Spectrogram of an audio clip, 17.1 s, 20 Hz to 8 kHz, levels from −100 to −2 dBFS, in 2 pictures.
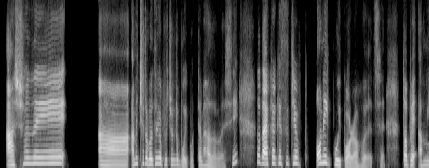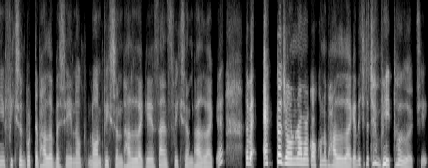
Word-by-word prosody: আসলে 275 +7 +4 1.3
আ - - +7 0.6
আমি - - +1
ছোটবেলা 265 -3 +1
থেকে 270 0 +2
প্রচন্ড 235 -1 -6
বই 170 -4 -3
পড়তে 155 +6 -9
ভালোবাসি। 145 - -6 0.5
তো - - -1
দেখা 260 +3 +7
গেছে 295 -1 -5
যে, 295 - +3 0.5
অনেক 310 +1 +4
বই 230 -3 +4
পড়া 150 -3 0
হয়েছে। 145 -3 -12 0.4
তবে 220 -1 +2 0.2
আমি 200 +1 -6 0.2
ফিকশন 210 0 -5
পড়তে 195 0 -3
ভালোবাসি, 175 -1 -2 0.2
নক 165 -1 -5 0.2
ননফিকশন 175 +1 -3
ভাল্লাগে, 160 -1 -2 0.2
সায়েন্স 180 -3 -3
ফিকশন 185 -1 -7
ভাল্লাগে। 150 - -3 0.5
তবে 270 -1 +5 0.3
একটা 290 +5 +5
genre 255 -2 +5
আমার 245 0 +2
কখনো 205 +2 -2
ভালো 175 -1 +2
লাগে 170 +1 0
নি। - - -9
সেটা 255 - -7
হচ্ছে 280 +3 -2 0.2
mythology. 215 - -2
195 Hz, 135 wpm, -23 LUFS, 170-250 Hz, 1.3 s, আ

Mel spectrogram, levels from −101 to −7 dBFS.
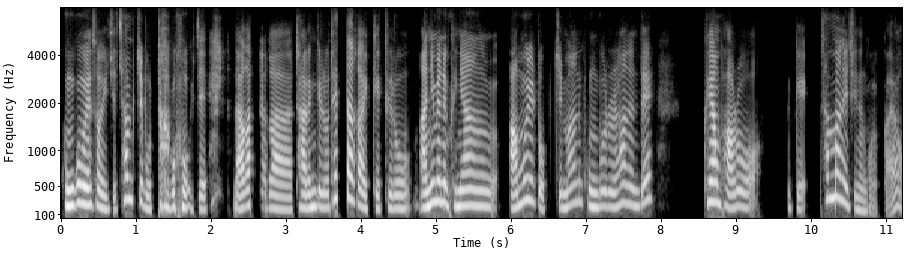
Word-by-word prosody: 궁금해서 235 -1 +5
이제 175 -1 -5
참지 315 - 0
못하고 200 +2 -1
이제 175 0 -4 0.4
나갔다가 190 -3 +1
다른 200 +1 +2
길로 200 -2 -1
샜다가 320 -5 +3
이렇게 185 0 -5
들어 185 +1 -4
아니면은 260 +6 +4
그냥 220 -1 +1 0.2
아무 205 +10 +3
일도 295 -2 -2
없지만 215 +10 -5
공부를 210 -1 -1
하는데 260 +4 -2 0.6
그냥 280 -1 +4
바로 205 -2 -1 0.4
이렇게 185 -3 -10 0.2
산만해지는 280 - -1
걸까요? 210 +8 -11
215 Hz, 335 characters per minute, -22 LUFS, 190-255 Hz, 0.6 s, 궁금해서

